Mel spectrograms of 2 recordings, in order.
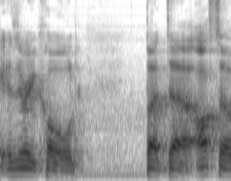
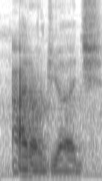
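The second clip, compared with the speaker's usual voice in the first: soft, level, indifferent flat monotone; 3 semitones lower, 7 dB quieter than usual. Describing a show character who doesn't care, quoting him in a flat monotone. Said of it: "It's just so, like, monotone".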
